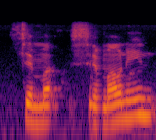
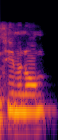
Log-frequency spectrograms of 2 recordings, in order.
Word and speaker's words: Simonin: Let me introduce ourselves, because you pronounced the names a little bit wrong, but no issue. My name is Simonon.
